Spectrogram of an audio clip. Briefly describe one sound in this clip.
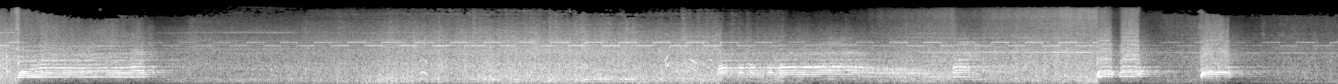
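A train rumbles past over the rails.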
